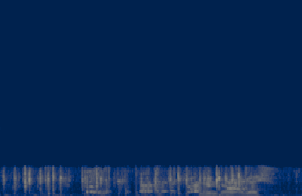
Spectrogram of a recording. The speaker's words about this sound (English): Okay, I'm writing out the number now on...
